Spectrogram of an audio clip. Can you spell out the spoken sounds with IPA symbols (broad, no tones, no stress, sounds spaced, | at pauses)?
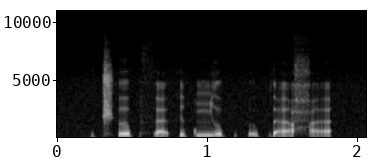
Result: t͡ʃʼ ɤ p θ a̰ θ i p ɲ o p ʔ o̰ p ɾ a̰ ħ a̰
